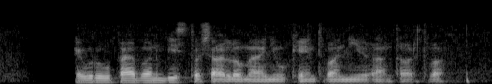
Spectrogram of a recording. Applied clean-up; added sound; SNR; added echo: none; none; none; none.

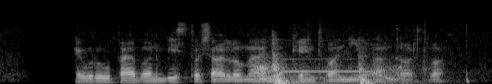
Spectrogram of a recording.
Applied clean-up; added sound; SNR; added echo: none; Printer; -1 dB; none.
